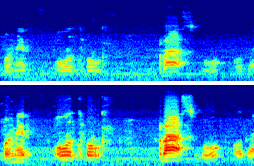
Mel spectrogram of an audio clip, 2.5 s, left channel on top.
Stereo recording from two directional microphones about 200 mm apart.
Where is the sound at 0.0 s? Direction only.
50° right (ahead or behind).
